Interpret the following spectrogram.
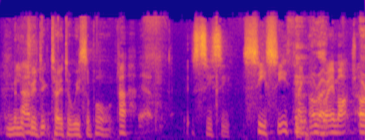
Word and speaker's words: Sisi: The president of Egypt, Sisi, or Sisi, or however he pronounces his name. Military dictator we support. Sisi. Sisi, thank you very much.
